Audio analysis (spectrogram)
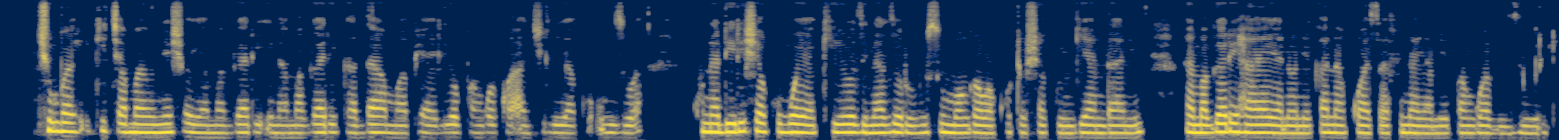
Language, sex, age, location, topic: Swahili, female, 25-35, Nairobi, finance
